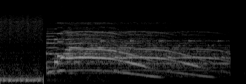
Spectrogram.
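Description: A drum roll cuts off about half a second in. It is followed by a sound effect of several tones gliding downward in pitch together over about a second and a half, accompanying the slide transition.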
